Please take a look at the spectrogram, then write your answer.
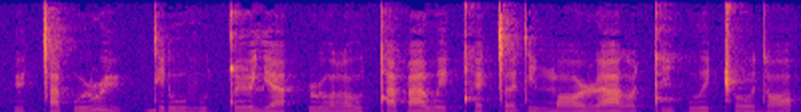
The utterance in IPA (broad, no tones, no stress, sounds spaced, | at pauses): y ǀ a p u ɭ y | d i ɾ u v u ǃ ø lʲ a | ɭ u lˠ u ǃ a p a w e ǃʰ ɛ ǀ ə t i m ɔ ɭ a lˠ y ǃ i p u ɪ̯ ǁ o d ɔ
